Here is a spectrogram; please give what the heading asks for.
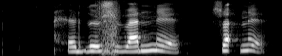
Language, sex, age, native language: Icelandic, male, 7, Icelandic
